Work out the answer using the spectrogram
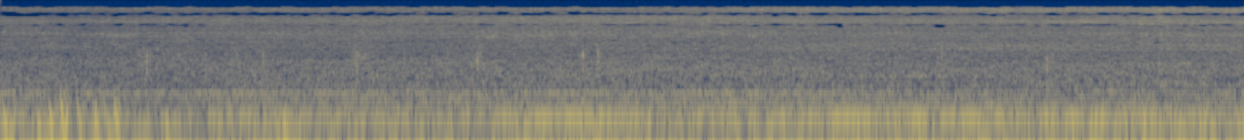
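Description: A parked police SUV's engine idling: a steady low hum that grows more even and prominent about two and a half seconds in. There are a few uneven low bumps near the start.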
